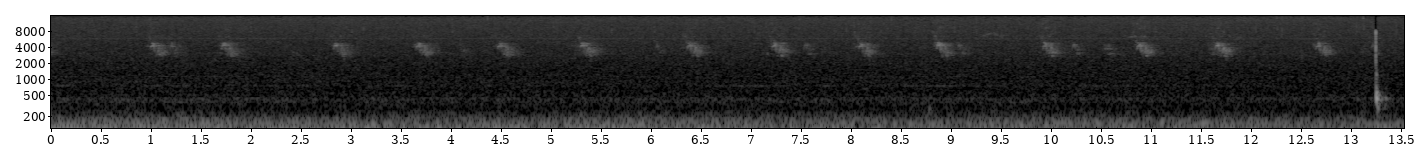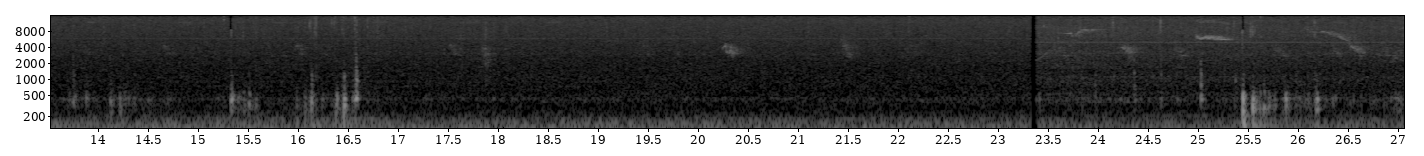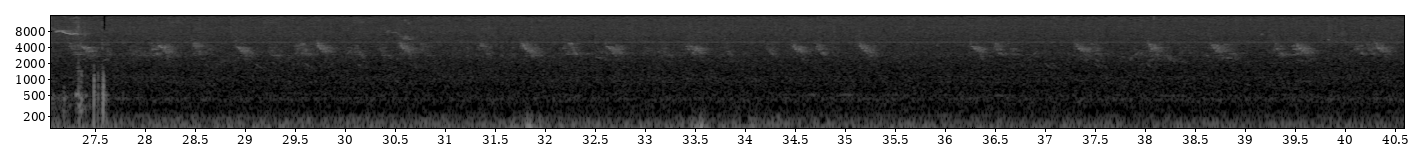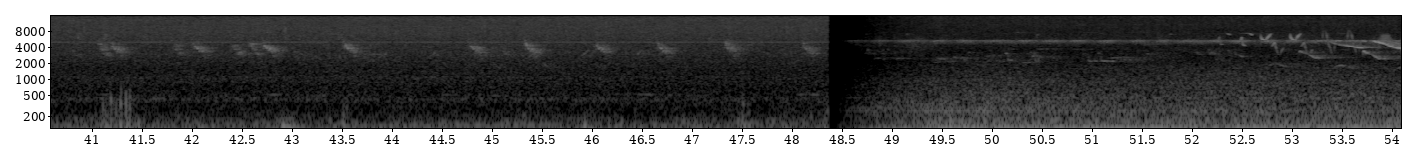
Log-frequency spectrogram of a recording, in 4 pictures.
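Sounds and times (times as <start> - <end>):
low outdoor rumble: 0.0 - 54.0
bird chirping: 1.0 - 16.8, 23.4 - 35.6, 36.2 - 54.0
sharp knocks: 25.0 - 27.7.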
